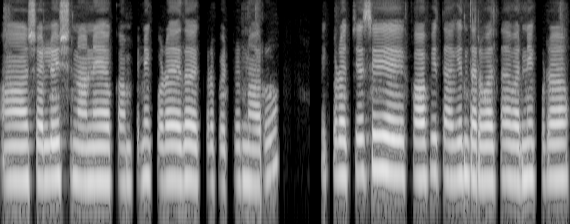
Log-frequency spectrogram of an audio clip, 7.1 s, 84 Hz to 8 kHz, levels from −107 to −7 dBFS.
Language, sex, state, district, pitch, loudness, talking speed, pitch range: Telugu, female, Andhra Pradesh, Chittoor, 210 Hz, -25 LUFS, 135 wpm, 205-220 Hz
